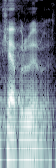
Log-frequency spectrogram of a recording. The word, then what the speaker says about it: capoeira: But, I ain't know nothing about no damn capoeira. Well, how you say it? – Capoeira. – Yeah, capoeira.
